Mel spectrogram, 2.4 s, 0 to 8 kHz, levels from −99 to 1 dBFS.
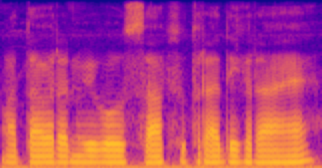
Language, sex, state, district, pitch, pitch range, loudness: Hindi, male, Jharkhand, Deoghar, 110 Hz, 110-115 Hz, -15 LUFS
